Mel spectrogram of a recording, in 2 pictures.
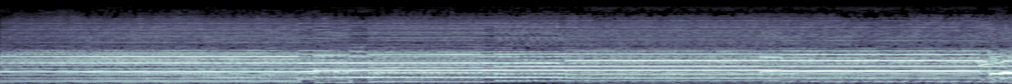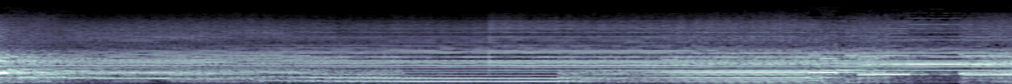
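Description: Atonal electronic music: dense clusters of sustained tones sounding together, their pitches shifting in steps every second or two. About halfway through there is a brief sharp burst, then the texture thins and grows quieter before building again near the end.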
